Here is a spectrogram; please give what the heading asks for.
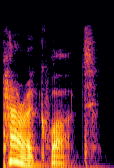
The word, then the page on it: paraquat: British English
